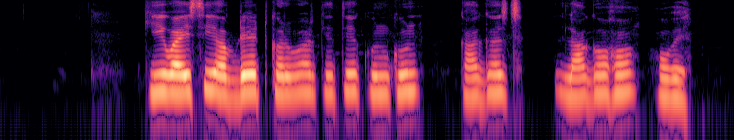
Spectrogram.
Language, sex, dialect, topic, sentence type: Magahi, female, Northeastern/Surjapuri, banking, question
